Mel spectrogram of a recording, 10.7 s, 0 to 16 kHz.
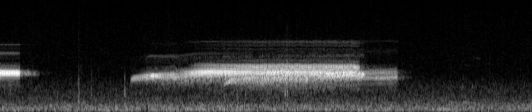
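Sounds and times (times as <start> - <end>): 
Woodhouse's toad buzzy call: 0.0 - 0.9, 2.6 - 8.2.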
